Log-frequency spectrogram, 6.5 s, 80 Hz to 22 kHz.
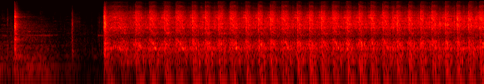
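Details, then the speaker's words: Honda Jazz/Fit with swapped-in Civic EP3 Type R K20A engine, first start attempt with bodged throttle position sensor: starter spins at steady even rhythm about five seconds but never fires; crank no start, suspected no fuel though the fuel pump was heard. "well it cranks it cranks that's good that is good news I don't I don't think we got fuel"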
